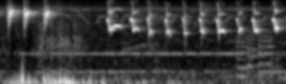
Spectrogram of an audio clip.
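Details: Sunbird, a competition bird, gives a few high slurred whistles amid low thumping, then a regular, rhythmic series of about a dozen high downslurred notes repeated several times a second.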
